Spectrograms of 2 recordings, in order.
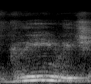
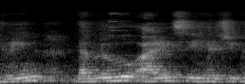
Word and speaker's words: Greenwich: Greenwich line. GREEN, green, WICH, Greenwich, or Greenwich also correct only pronunciation.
